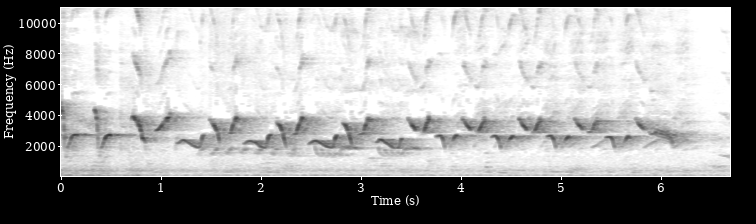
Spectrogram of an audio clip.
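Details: Chinese hwamei, newly arrived, singing with a smooth, supple voice while turning its rump: rapid loud whistled phrases, each a quick up-and-down swoop, repeated about three times a second in a steady rolling stream.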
